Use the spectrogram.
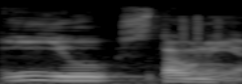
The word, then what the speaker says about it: EU Stoney: were discussing previously is correctly pronounced as EU Stoney you Stoney are correct and the team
